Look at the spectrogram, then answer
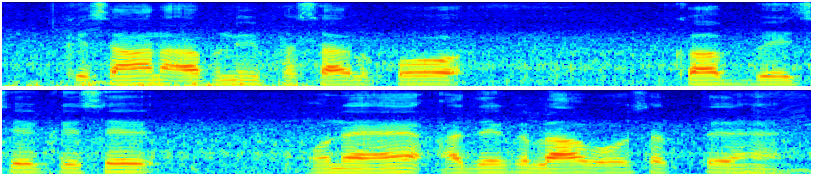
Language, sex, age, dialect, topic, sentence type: Hindi, male, 25-30, Kanauji Braj Bhasha, agriculture, question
